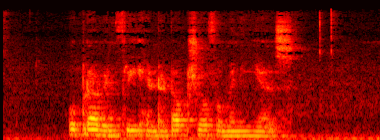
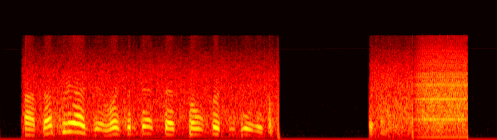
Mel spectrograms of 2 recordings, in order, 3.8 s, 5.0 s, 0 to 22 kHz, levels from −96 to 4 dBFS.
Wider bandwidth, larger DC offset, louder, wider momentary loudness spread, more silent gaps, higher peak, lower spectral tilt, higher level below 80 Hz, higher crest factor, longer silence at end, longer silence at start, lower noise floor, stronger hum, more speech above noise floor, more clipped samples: first, 16.5 kHz vs 8 kHz; neither; second, -33 LUFS vs -30 LUFS; first, 17 LU vs 12 LU; neither; about the same, -16 dBFS vs -14 dBFS; about the same, -4.5 dB/octave vs -5 dB/octave; first, -54 dBFS vs -68 dBFS; about the same, 20 dB vs 16 dB; second, 0 s vs 0.3 s; second, 0.05 s vs 0.2 s; second, -61 dBFS vs -83 dBFS; neither; second, 28 dB vs 54 dB; neither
